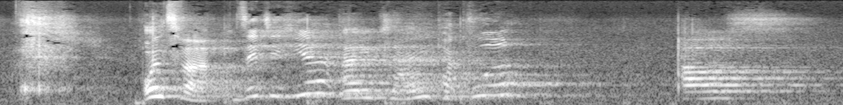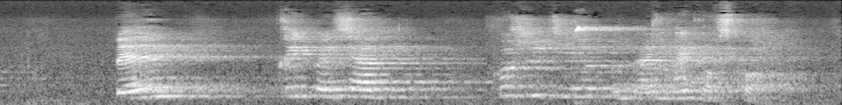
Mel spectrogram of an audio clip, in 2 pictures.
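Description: A young woman speaks with animation in a large echoing hall.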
